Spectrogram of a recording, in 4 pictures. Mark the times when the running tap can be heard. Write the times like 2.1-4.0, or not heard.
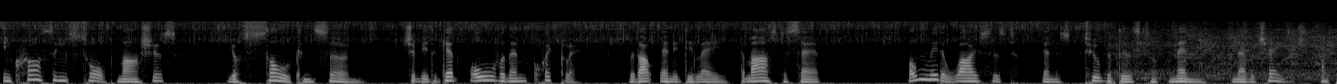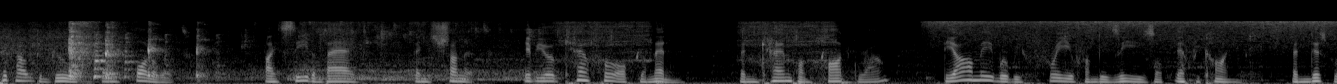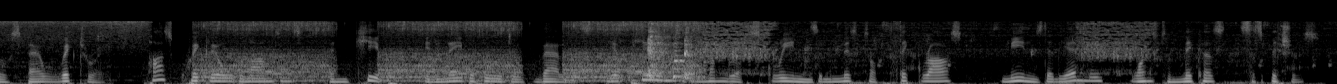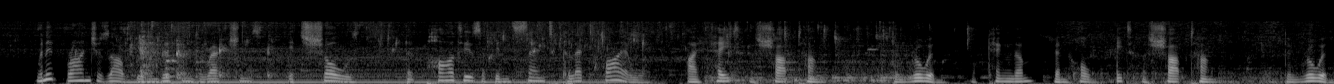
0.0-53.4.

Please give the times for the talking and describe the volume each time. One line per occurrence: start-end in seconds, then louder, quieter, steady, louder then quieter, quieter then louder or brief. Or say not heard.
0.0-8.3 steady
9.1-53.4 steady.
